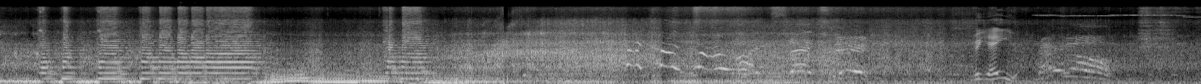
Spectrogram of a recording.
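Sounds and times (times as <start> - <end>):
engine revving: 0.0 - 9.8
lorry air horns blasting: 0.4 - 2.9, 3.8 - 4.6.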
